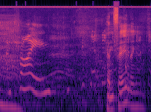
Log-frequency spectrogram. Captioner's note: public exhales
